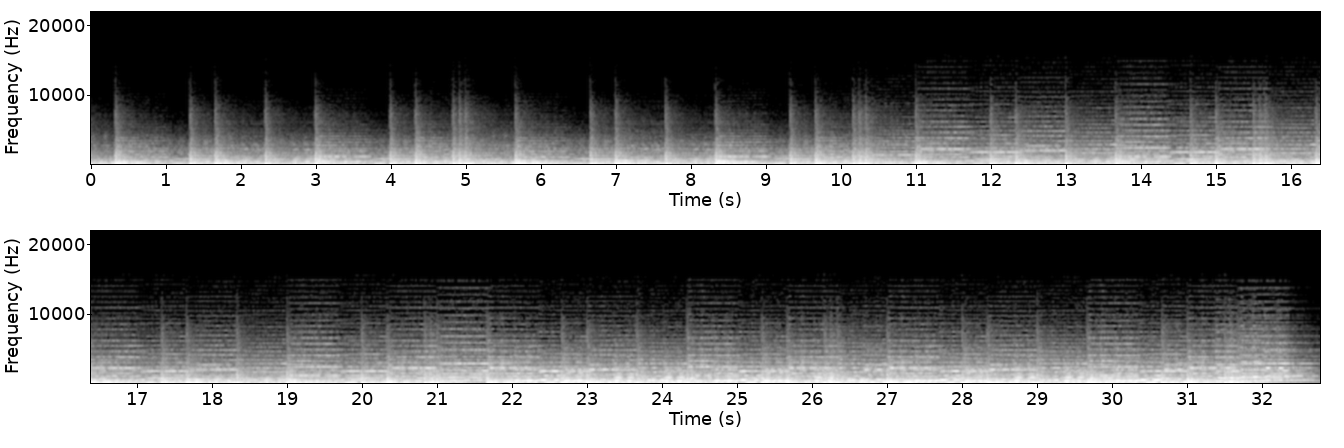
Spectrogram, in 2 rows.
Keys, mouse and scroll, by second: 3.0-3.7 typing, 4.8-6.4 typing, 9.4 click, 13.4 click, 15.7-16.1 typing, 17.2 BackSpace, 20.0 click, 25.1-30.7 typing.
